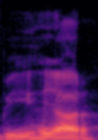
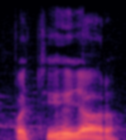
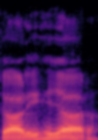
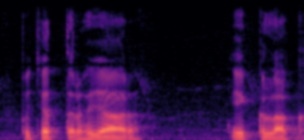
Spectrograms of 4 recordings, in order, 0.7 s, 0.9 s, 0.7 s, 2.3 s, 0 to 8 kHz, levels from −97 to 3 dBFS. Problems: background sounds at intervals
